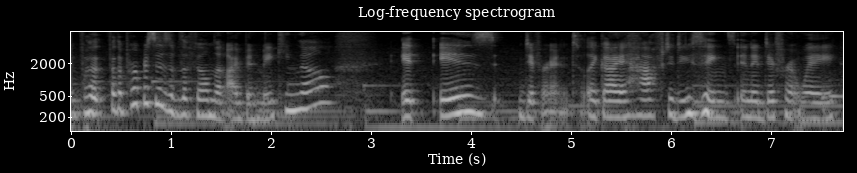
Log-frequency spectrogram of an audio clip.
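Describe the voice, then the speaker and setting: A woman filmmaker talking in a casual podcast monologue. Her voice is strained and she sucks a cough candy as she talks, chatty, with fillers and pauses. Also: mid-range voice. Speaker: filmmaker sharing her experience.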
